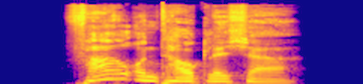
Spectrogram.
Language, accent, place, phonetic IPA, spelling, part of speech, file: German, Germany, Berlin, [ˈfaːɐ̯ʔʊnˌtaʊ̯klɪçɐ], fahruntauglicher, adjective, De-fahruntauglicher.ogg
- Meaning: 1. comparative degree of fahruntauglich 2. inflection of fahruntauglich: strong/mixed nominative masculine singular 3. inflection of fahruntauglich: strong genitive/dative feminine singular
